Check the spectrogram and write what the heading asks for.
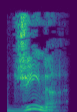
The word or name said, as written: gena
